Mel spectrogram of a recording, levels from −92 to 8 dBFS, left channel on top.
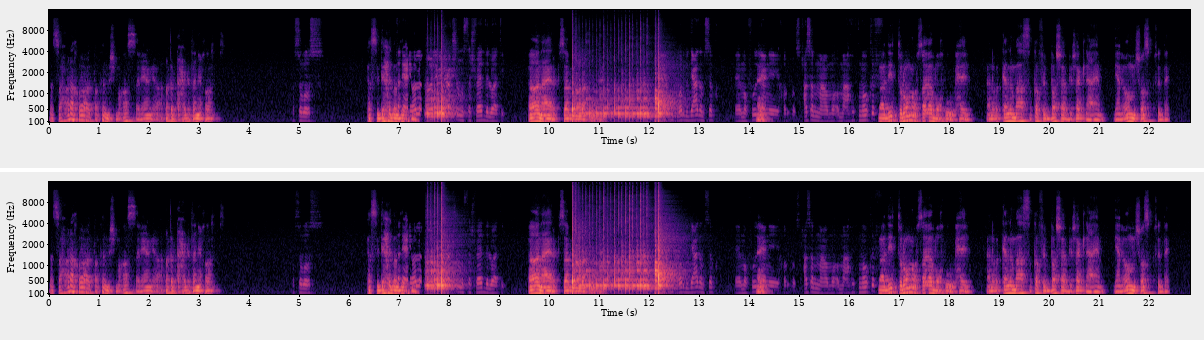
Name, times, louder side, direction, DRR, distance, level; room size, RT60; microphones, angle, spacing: voice 1, 0.0-3.4 6.4-7.4 9.6-11.1 14.1-14.4 16.6-18.5 18.8-22.4, equal, 5° right, 1.7 m, -28 dB
voice 2, 4.9-5.4 6.7-9.1 12.1-13.3 13.7-16.6 17.1-17.6, left 1 dB, 45° left, 4.1 m, -41 dB
sound 1, 7.5-8.2 10.5-12.6, right 3 dB, 40° right, 0.5 m, -26 dB
head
